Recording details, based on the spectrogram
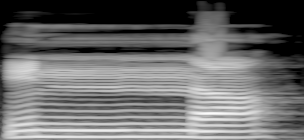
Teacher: میم اور نون مشدد کو غنہ کے ساتھ پڑھے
